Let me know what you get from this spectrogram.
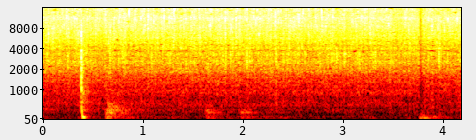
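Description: Spice masala with tomato sizzling steadily in hot mustard oil in an iron pan as it is stirred, with one sharp knock about half a second in.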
